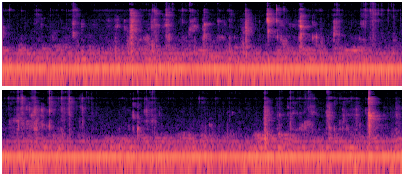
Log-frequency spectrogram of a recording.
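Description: Close-miked chewing and biting of crispy fried food, with frequent small crunches and crackles in an irregular rhythm. A steady low hum runs underneath.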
